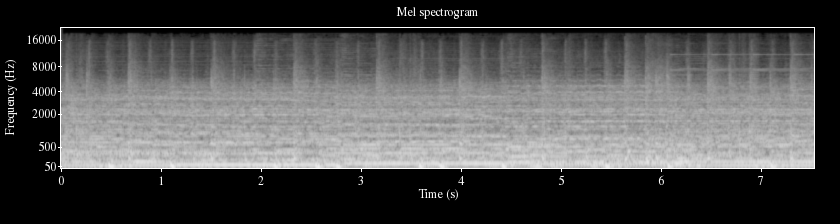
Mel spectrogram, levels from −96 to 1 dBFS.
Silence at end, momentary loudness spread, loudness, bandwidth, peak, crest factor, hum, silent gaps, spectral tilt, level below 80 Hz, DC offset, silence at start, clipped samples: 0 s; 1 LU; -12 LUFS; 17.5 kHz; 0 dBFS; 10 dB; none; none; -5.5 dB/octave; -18 dBFS; 3%; 0 s; under 0.1%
